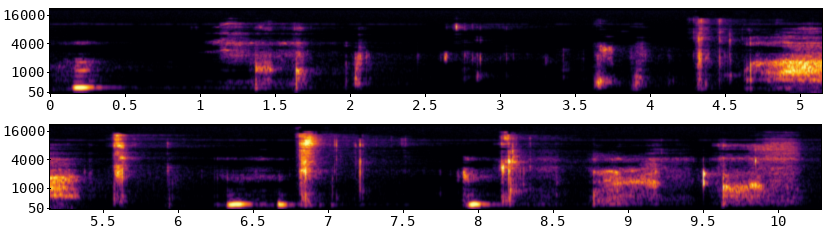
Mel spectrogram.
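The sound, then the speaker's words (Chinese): Wet mouth sounds of someone sucking a lollipop: many small slurps, clicks and smacks come in uneven bursts, mixed with soft whispery breaths and a few sharper pops, close and intimate. “我嘴里含着棒棒糖的声音”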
